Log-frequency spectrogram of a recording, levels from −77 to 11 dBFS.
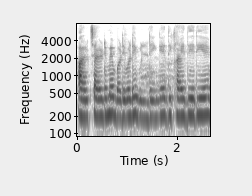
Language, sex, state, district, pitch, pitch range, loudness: Hindi, female, Bihar, Gaya, 200 Hz, 190-205 Hz, -21 LUFS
